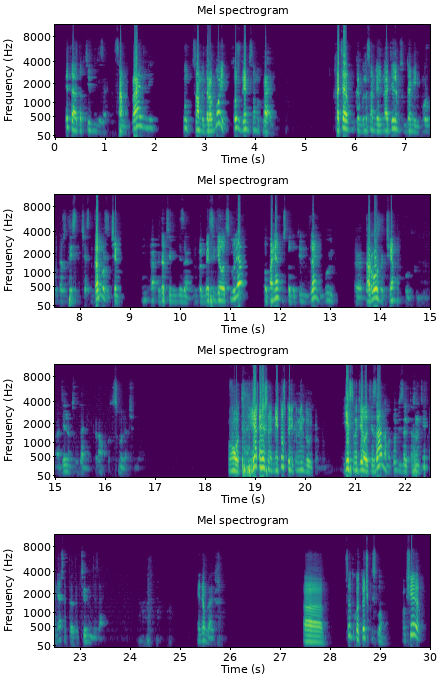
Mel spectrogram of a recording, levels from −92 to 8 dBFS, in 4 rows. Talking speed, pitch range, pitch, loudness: 160 wpm, 160-215 Hz, 210 Hz, -14 LUFS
